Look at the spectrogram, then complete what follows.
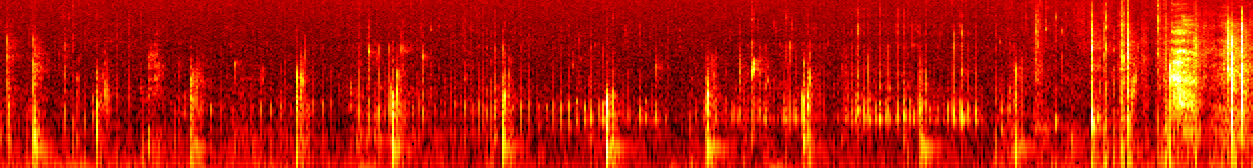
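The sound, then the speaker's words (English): Someone drinks water during a water break in steady gulps: soft swallowing sounds repeat about once a second for several seconds, quiet and wet, with a faint rustle near the end. “All right, let me drink some water. This is called a water break.”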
